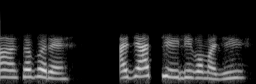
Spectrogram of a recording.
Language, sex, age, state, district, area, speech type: Goan Konkani, female, 18-30, Goa, Ponda, rural, conversation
